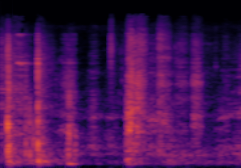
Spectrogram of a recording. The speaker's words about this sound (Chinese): 那你俩睡着了，都打呼噜了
